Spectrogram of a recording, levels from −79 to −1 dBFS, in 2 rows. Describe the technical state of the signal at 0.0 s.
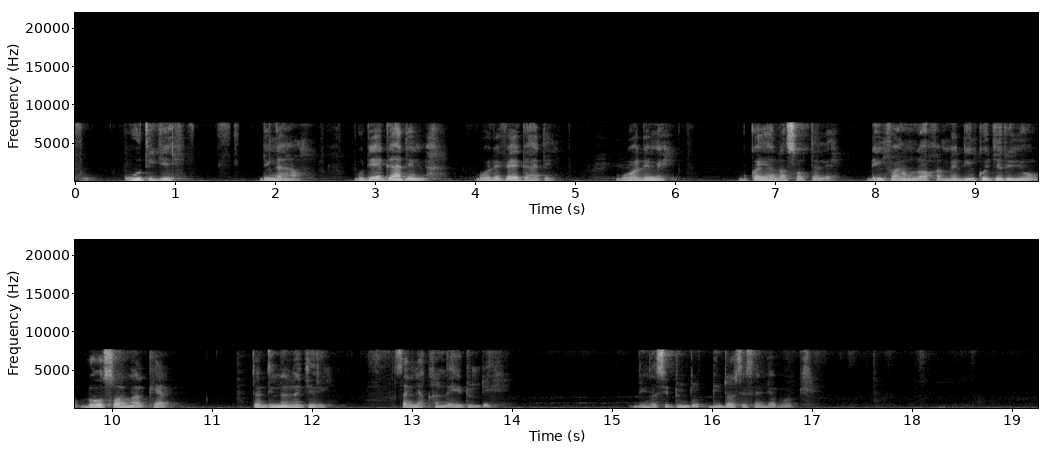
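At 0.0 s the speech signal is intact, with no audible fault at that moment.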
